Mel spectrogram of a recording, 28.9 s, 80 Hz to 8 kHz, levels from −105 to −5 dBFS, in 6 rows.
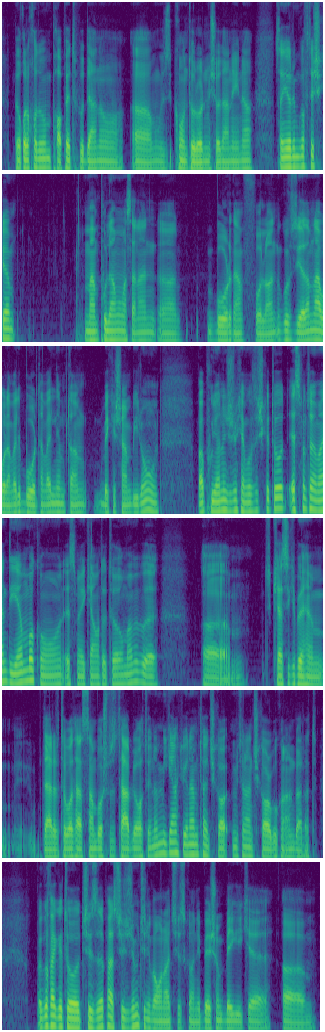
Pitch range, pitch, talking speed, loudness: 95-115 Hz, 100 Hz, 160 wpm, -30 LUFS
